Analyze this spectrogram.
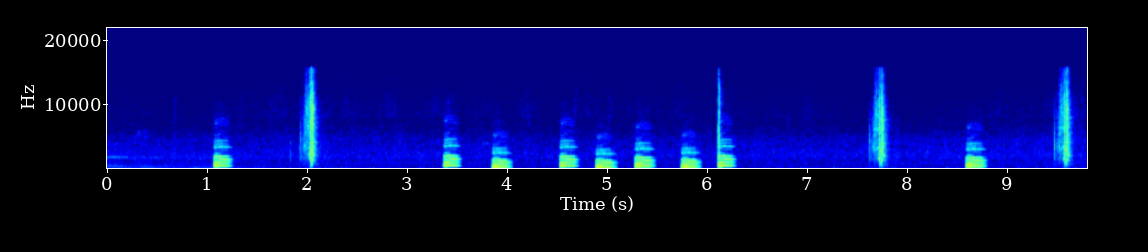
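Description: Short, soft game chimes ring one after another.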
